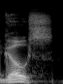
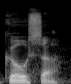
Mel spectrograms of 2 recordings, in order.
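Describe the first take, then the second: First: The word is said as one syllable. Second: The word is said as two syllables. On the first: The speaker calls it wrong. "did you know we were saying that wrong?" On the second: The speaker calls it right. "It's apparently it's a Gosa"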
